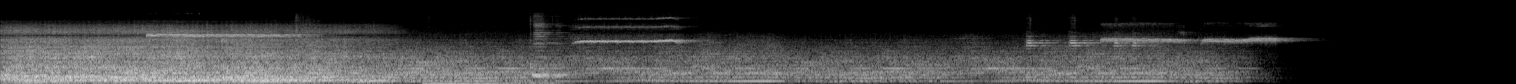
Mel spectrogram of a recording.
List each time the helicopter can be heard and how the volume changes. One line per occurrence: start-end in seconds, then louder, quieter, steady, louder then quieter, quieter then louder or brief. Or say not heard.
0.0-12.6 quieter.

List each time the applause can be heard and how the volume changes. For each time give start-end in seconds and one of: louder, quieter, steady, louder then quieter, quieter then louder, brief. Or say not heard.
not heard.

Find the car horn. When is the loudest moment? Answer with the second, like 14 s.
5 s.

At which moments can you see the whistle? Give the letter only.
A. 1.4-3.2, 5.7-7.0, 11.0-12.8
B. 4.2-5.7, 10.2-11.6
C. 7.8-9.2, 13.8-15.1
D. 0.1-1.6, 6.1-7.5
A.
